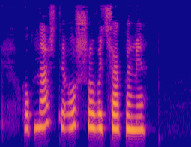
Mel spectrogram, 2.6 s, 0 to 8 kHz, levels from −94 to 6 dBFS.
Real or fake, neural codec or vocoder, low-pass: real; none; 7.2 kHz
